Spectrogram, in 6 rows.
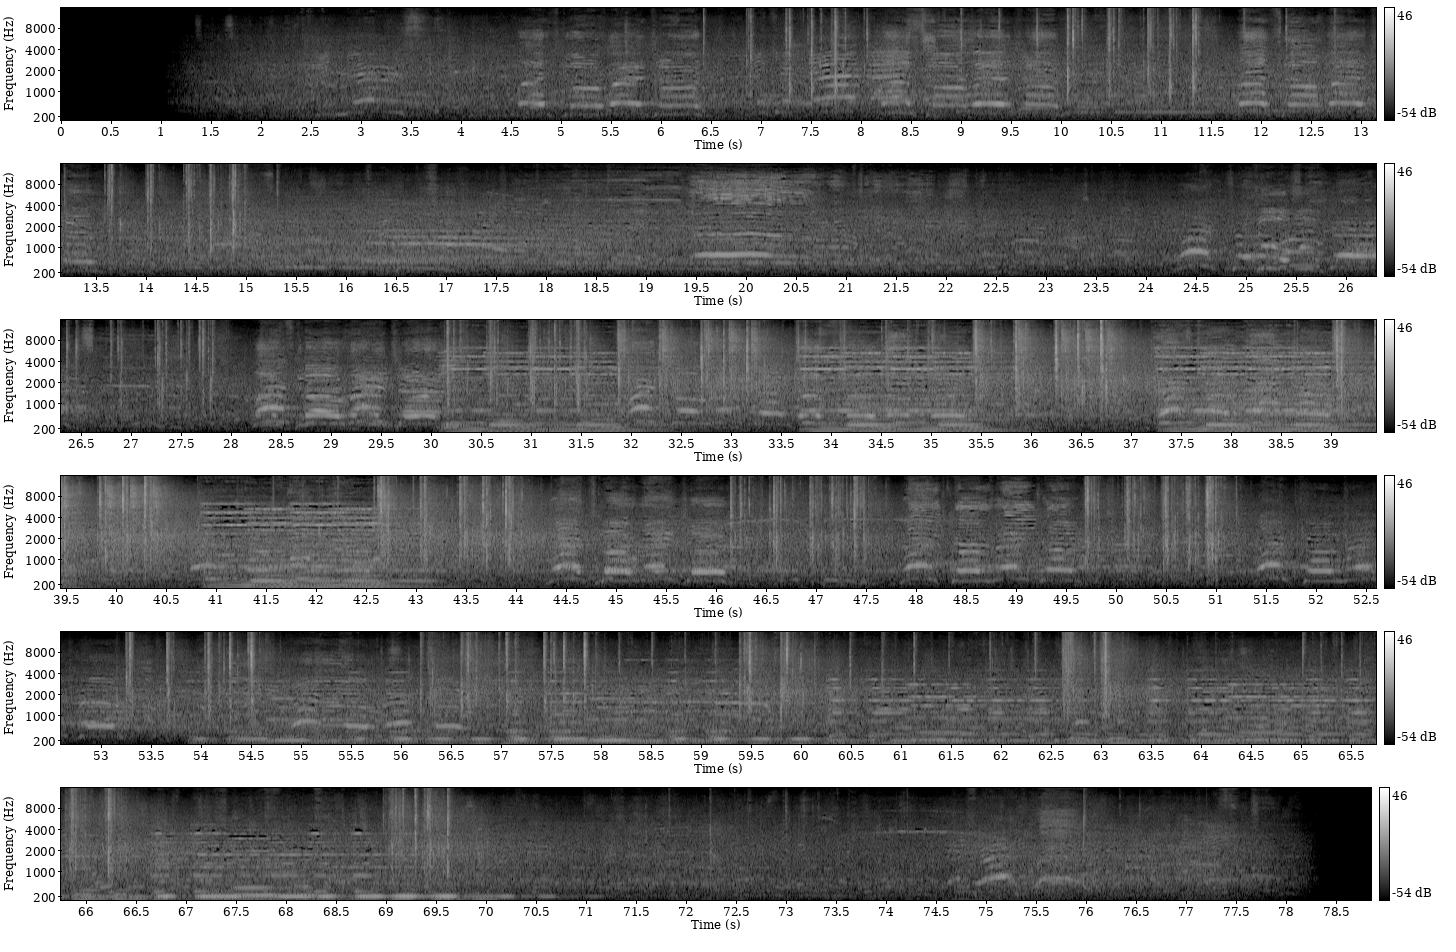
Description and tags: This was recorded at the Rangers Ballpark in Arlington on the ZOOM H2. Crowd chanting, "Let's Go Rangers!" to the organ. Some booing.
